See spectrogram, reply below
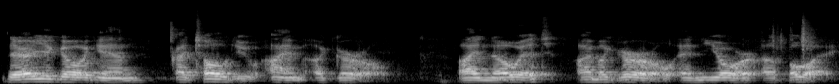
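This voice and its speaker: A man's voice: fairly low pitch, steady tone, slow pace. A man playing a chatty, know-it-all newborn baby in a readers theatre comedy. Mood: insistent. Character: cocky, chatty newborn baby, sure of being a girl. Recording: echoey, muffled stage recording from far off.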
